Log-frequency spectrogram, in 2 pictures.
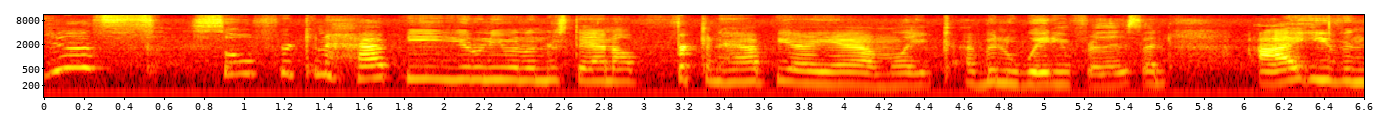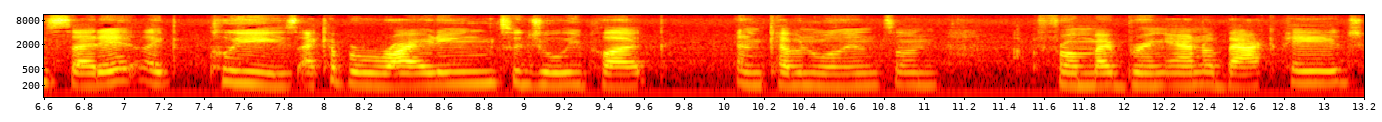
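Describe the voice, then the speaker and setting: Over noticeable background noise, a woman talks at a moderate pace, her fairly high pitch moving with ordinary variation. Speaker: TV show recap vlogger. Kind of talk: casual vlog recap.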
